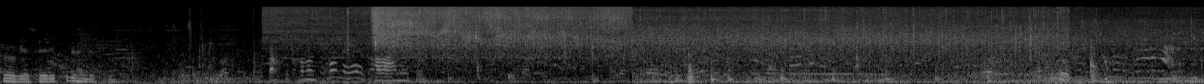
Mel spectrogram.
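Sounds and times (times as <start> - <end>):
food sizzling in hot oil: 2.6 - 12.0.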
